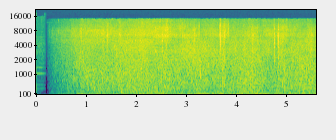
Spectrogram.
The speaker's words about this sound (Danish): Du er ved Skagen, på vej ud til grenen. Det er tidligt på dagen, men de første folk er allerede ankommet, og man kan høre svage stemmer, der bæres af vinden mellem klitterne.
